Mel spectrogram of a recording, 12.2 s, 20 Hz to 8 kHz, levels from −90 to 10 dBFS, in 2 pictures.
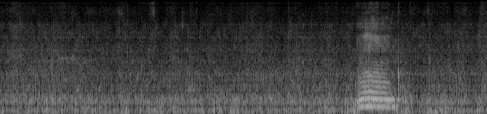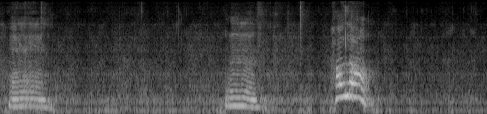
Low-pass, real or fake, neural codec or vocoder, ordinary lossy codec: none; fake; codec, 16 kHz, 4.8 kbps, FACodec; none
